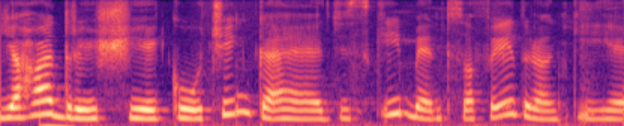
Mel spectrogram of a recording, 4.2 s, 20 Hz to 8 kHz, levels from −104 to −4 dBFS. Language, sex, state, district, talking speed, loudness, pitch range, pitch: Hindi, female, Jharkhand, Ranchi, 160 wpm, -17 LUFS, 205-250 Hz, 215 Hz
